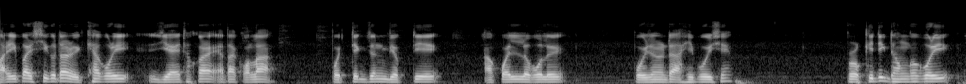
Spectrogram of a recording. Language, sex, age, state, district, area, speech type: Assamese, male, 30-45, Assam, Lakhimpur, rural, spontaneous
